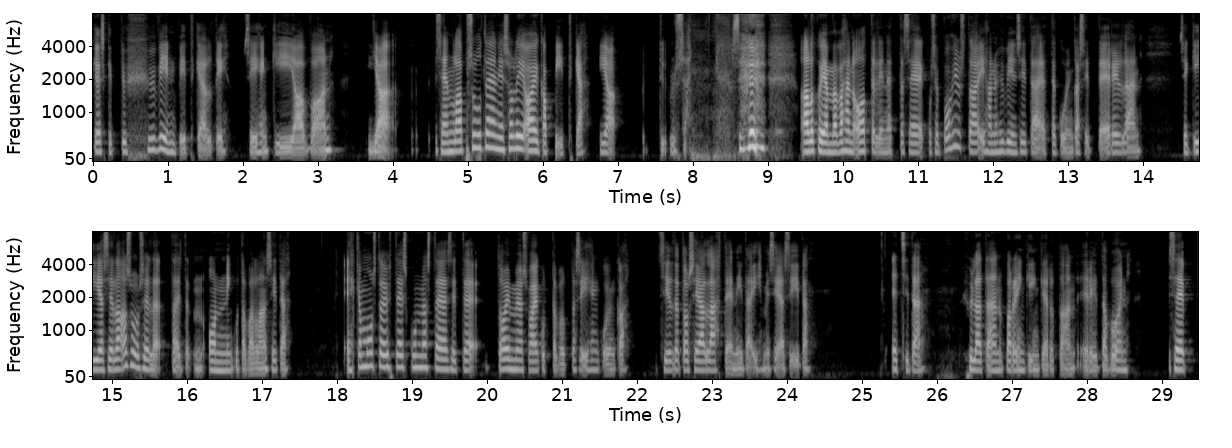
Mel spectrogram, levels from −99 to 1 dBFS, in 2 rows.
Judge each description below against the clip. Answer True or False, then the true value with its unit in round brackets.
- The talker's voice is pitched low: False (195 Hz)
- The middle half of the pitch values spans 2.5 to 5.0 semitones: True (4.5 semitones)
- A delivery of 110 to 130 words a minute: False (140 wpm)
